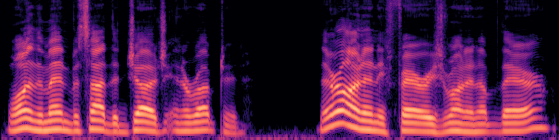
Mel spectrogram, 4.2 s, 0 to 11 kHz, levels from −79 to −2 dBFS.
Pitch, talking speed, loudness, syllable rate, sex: 155 Hz, 215 wpm, -17 LUFS, 7.9 syllables/s, male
